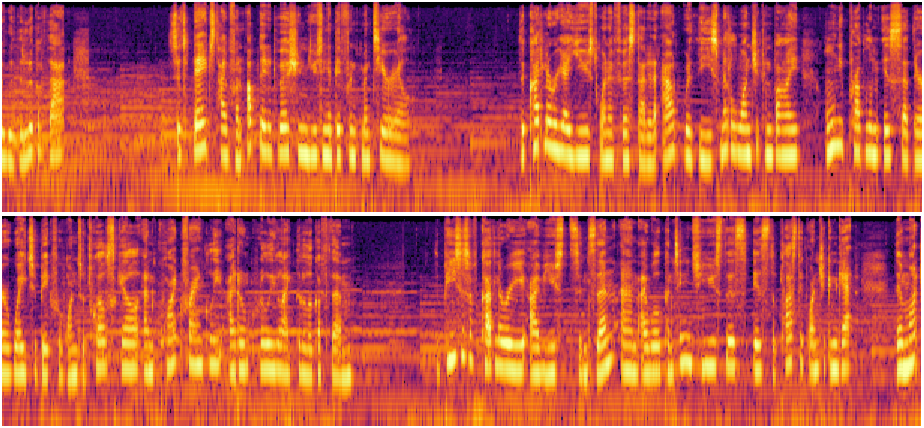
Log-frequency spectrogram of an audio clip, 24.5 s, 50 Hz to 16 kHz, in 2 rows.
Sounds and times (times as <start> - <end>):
Speech: 0.0 - 0.9, 2.2 - 5.5, 6.9 - 17.0, 18.0 - 24.5
Music: 0.0 - 24.5.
